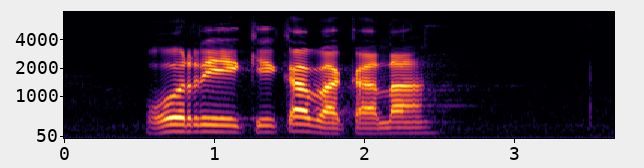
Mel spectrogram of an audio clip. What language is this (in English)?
Northern Sotho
